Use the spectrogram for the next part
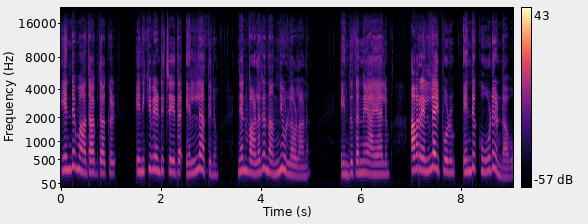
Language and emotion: Malayalam, happy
